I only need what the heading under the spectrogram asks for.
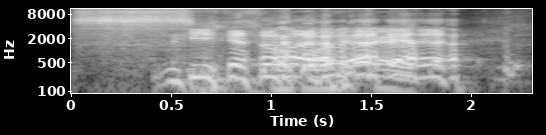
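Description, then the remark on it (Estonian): A voice imitates cans hissing open with a sharp, breathy psss burst, then follows it with animated talking and chuckling, fairly loud. “mingi purgid.”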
